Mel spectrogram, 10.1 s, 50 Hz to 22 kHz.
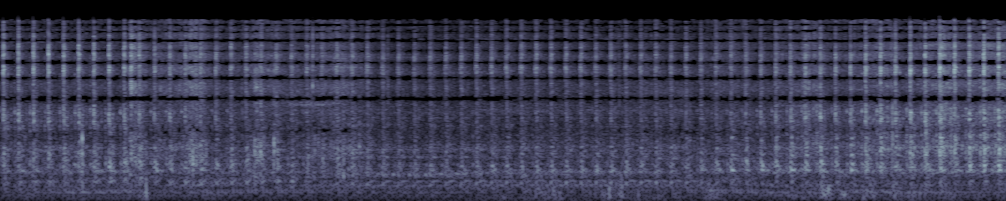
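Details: Land Rover Freelander 2 diesel at a rough idle with sharp, regular ticking about 200 a minute and lots of diesel smoke; harsh diesel knock, owner suspects bad injectors.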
